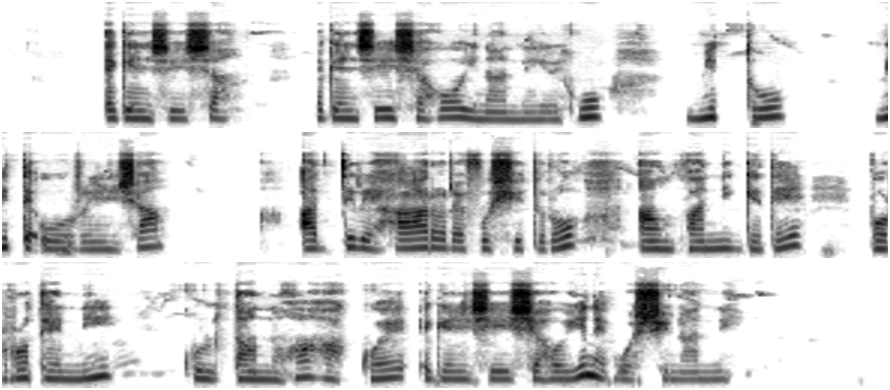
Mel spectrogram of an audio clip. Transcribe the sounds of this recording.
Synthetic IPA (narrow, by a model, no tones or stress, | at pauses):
ʔɛɡɛnʃiʃːɐ | ɛɡɛnʃiːʃːɐhɔːjɪnɐnːiːɾɪhʊ | mɪt̪ːu | mɪt̪ːɛ̰ʔuːrɪnʃɐ | d̪ːɪɾɛhaːɾɔɾɛfʊʃːɪt̪ʊɾɔɐɱfɐnːɪɡɛd̪ɛb̥ɔrːɔt̪ɛnːɪ | kʰʊlt̪ːɐnːɔhɐɦɐkːɔjɛɛɡɛnʃiːʃːɐɦɔjɪnɛwɔʃːɪnɐnːɪ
